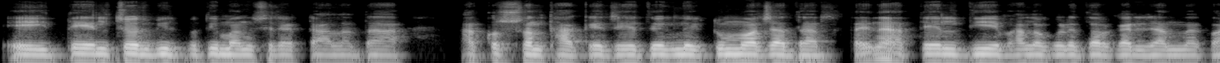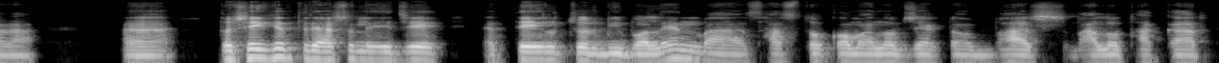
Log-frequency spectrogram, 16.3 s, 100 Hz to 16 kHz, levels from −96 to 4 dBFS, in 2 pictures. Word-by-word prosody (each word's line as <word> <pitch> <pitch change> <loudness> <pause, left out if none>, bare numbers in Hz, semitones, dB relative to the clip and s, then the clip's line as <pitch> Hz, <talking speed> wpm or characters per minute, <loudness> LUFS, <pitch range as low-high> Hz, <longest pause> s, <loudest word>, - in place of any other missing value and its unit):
এই 100 -1 +3 0.2
তেল 110 -1 +4
চর্বির 110 -1 +3
প্রতি 105 +1 -2
মানুষের 100 0 -3
একটা 100 +1 -12
আলাদা 100 0 -8 0.6
আকর্ষণ 105 -1 -1
থাকে 95 +1 -2
যেহেতু 100 0 -2
এগুলো 105 0 +2
একটু 100 +2 -5
মজাদার। 100 -2 +2 0.2
তাই - - -3
না? - - +4 0.2
তেল 110 0 +2 0.2
দিয়ে 105 0 +2
ভালো 100 0 -1
করে 100 0 -1
তরকারি 100 0 0
রান্না 100 0 -3
করা। 95 0 -4 0.7
আ - - +1 0.6
তো 140 - +5
সেই 160 0 +9
ক্ষেত্রে 160 -3 +3
আসলে 135 +1 -3
এই - - -1
যে 130 - +7 0.4
অ্যা - - -8 0.2
তেল 125 0 +8 0.2
চর্বি 115 -2 +2
বলেন 120 +8 +3 0.2
বা 115 - -1 0.3
স্বাস্থ্য 110 0 -5
কমানোর 110 -1 0
যে 105 - -3
একটা 100 +2 -11
অভ্যাস 95 +1 -2 0.3
ভালো 100 +1 -1 0.2
থাকার 100 0 -4
105 Hz, 150 wpm, -24 LUFS, 100-110 Hz, 0.7 s, সেই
